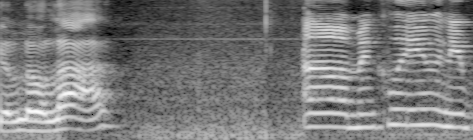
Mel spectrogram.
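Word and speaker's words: Alola: didn't say you pronounce I've been calling it the Aloha it's the ole ola um and clean when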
